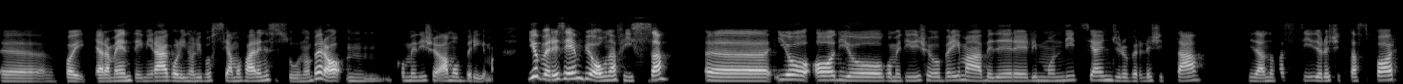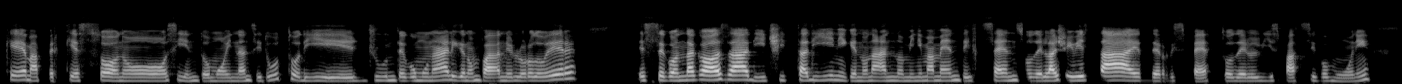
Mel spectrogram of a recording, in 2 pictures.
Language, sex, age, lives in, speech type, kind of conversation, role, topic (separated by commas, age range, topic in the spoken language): Italian, female, 35-39, Italy, conversation, unstructured, none, Quali piccoli gesti possiamo fare ogni giorno per proteggere l’ambiente?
